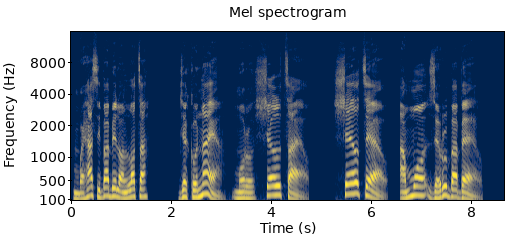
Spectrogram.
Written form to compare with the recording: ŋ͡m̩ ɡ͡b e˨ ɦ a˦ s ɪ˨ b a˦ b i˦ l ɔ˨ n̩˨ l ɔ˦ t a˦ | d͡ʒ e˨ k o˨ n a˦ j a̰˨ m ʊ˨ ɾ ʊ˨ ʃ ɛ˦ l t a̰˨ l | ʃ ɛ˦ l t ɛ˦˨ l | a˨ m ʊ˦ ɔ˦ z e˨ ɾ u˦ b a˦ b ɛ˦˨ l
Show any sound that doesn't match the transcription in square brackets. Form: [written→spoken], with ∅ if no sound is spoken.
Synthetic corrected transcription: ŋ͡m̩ ɡ͡b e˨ ɦ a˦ s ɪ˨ b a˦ b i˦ l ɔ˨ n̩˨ l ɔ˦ t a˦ | d͡ʒ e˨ k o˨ n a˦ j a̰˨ m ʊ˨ ɾ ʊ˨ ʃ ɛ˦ l t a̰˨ l | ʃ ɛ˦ l t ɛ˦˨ l | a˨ m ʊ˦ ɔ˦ z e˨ ɾ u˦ b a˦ b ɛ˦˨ l

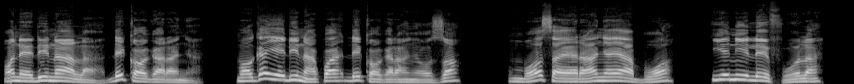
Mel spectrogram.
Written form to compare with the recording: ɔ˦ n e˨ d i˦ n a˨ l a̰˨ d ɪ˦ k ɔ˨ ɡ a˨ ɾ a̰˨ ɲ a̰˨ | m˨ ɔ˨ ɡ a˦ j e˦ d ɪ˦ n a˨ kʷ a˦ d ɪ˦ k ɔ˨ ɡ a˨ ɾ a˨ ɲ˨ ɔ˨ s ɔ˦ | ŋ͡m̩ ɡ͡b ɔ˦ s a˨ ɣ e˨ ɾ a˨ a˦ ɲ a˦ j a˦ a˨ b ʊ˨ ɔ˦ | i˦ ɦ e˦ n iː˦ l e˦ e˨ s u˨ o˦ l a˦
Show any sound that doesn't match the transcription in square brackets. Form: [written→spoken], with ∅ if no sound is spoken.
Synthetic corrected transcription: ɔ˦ n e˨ d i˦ n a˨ l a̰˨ d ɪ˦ k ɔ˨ ɡ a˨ ɾ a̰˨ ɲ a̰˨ | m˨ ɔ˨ ɡ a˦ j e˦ d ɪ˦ n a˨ kʷ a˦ d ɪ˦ k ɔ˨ ɡ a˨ ɾ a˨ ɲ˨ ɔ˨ [s→z] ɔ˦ | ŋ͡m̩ ɡ͡b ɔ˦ s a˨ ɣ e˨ ɾ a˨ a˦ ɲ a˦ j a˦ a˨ b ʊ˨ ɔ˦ | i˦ ɦ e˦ n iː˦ l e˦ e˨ [s→f] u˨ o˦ l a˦

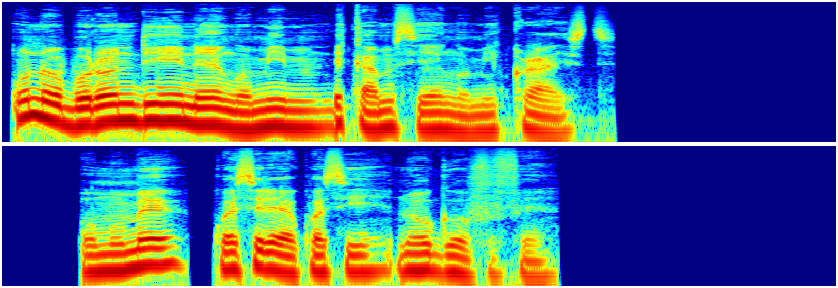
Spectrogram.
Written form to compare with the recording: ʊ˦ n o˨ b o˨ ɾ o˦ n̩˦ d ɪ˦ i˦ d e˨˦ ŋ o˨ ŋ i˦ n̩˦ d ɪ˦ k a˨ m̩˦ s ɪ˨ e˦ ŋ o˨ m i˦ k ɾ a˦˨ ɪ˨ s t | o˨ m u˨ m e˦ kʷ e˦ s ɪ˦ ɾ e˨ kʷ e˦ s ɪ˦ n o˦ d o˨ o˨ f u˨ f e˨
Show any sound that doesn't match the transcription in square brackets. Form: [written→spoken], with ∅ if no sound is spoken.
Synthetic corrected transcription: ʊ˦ n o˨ b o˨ ɾ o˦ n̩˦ d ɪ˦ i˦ [d→n] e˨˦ ŋ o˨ [ŋ→m] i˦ [n̩˦→m̩˦] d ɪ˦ k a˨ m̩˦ s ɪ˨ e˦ ŋ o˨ m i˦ k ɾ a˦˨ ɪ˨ s t | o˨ m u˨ m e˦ kʷ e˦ s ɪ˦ ɾ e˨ kʷ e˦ s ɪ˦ n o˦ [d→ɡ] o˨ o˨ f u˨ f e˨

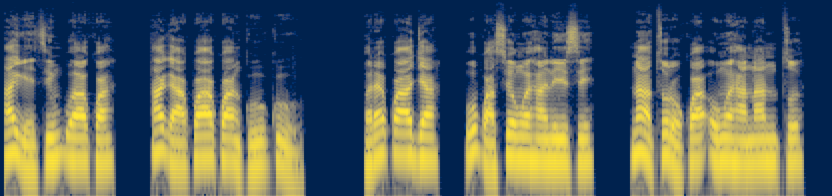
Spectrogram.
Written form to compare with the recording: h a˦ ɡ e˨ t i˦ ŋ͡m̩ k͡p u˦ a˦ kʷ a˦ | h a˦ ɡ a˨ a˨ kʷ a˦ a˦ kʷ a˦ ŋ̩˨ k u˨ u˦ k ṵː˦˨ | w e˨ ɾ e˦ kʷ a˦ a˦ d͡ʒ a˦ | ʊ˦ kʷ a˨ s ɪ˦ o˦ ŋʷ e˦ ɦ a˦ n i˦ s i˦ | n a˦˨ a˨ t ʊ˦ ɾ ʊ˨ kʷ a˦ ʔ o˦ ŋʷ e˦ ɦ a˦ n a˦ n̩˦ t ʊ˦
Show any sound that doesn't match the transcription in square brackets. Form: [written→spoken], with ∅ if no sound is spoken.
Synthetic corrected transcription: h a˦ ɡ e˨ t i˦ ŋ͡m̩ k͡p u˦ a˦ kʷ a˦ | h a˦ ɡ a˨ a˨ kʷ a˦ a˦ kʷ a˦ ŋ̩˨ k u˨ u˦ k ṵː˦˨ | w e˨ ɾ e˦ kʷ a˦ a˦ d͡ʒ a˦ | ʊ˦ kʷ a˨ s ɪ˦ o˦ ŋʷ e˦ ɦ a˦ n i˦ s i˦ | n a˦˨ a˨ t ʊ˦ ɾ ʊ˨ kʷ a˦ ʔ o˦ ŋʷ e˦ ɦ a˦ n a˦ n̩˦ t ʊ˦

